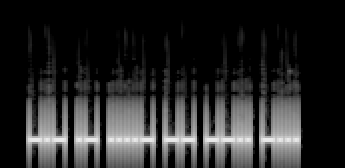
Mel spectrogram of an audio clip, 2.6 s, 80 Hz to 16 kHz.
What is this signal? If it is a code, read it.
Morse code, heard as a keyed tone, about 40 wpm, 700 Hz. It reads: KA4MZB
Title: USA Call Signs 40wpm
